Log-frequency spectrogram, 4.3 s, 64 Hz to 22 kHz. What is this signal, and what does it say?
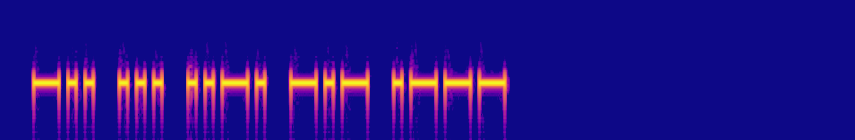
Morse code, heard as a keyed tone, about 29 wpm, 700 Hz. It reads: DSFKJ
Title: Code Groups - 5 Letters - 28wpm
